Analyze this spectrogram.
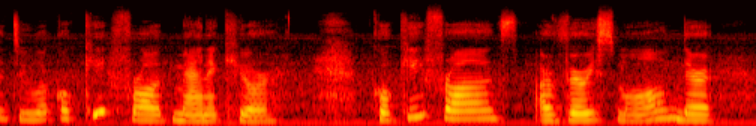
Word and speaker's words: coquí: Today I'm going to show you how to create my koki nails.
